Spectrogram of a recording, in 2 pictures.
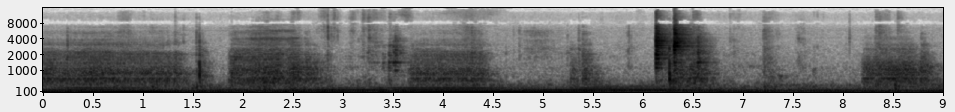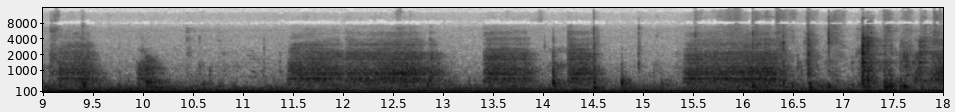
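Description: Faint rustling and handling sounds as wires are pushed and picked through a rubber grommet in a motorcycle's plastic rear fender, with a sharp click about six seconds in, over a steady low hum.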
